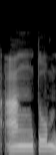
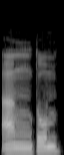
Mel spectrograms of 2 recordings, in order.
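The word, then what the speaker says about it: أنتم: Nah ini Pak, bacanya begini ya, di huruf N tapi ditahan. Nah, kalau seandainya dibacanya, misalkan dibaca angtum, nah itu salah, itu bunyi huruf ihfa ihfa wusto atau ihfa ausat ya.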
